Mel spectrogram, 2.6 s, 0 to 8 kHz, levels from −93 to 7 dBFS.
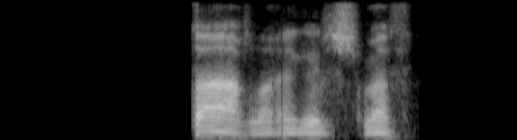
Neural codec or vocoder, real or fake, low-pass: codec, 24 kHz, 6 kbps, HILCodec; fake; 7.2 kHz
